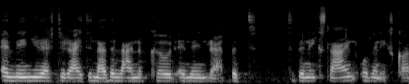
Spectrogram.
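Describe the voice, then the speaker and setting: A woman's fairly low, fairly quick voice in a dry, close sound with no echo. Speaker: conference speaker, Android developer. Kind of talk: tech talk. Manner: soft-spoken.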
